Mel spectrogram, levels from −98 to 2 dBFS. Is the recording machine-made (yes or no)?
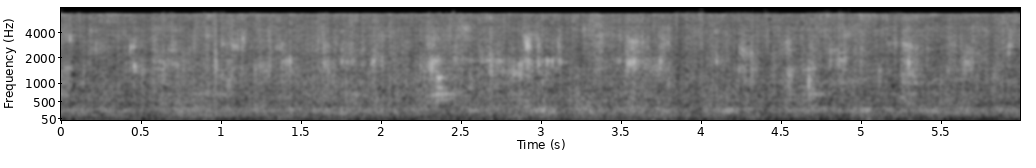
yes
